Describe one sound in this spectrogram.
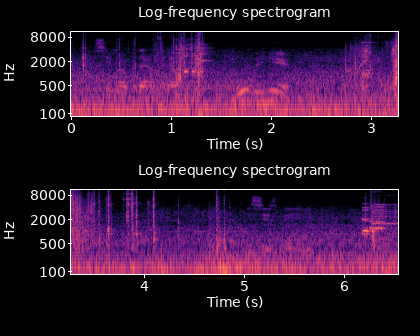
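Gun parts click and clack as a rifle is handled.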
